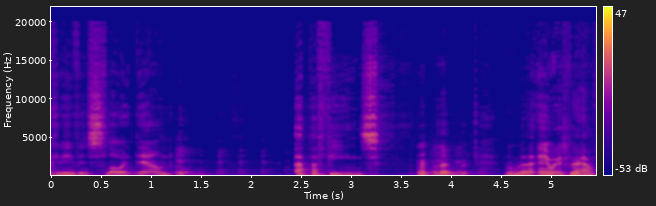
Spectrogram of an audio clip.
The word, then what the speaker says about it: Epiphanes: Okay, Antiochus Epiphanes, right?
